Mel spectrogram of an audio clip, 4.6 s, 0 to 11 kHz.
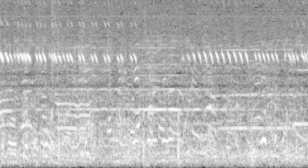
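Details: Cricket chirps in quick, high, rhythmic trills against busy low background sounds at a cosmos flower festival in Mima, Japan, on 3 November 2013.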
